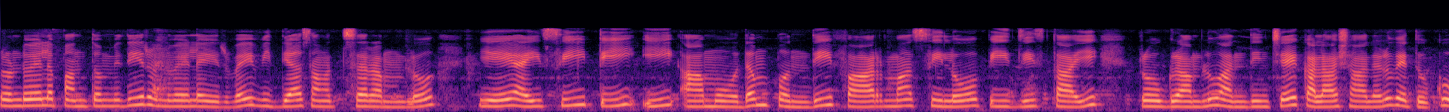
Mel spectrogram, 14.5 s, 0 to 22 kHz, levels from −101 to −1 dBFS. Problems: continuous background conversations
